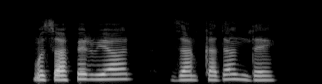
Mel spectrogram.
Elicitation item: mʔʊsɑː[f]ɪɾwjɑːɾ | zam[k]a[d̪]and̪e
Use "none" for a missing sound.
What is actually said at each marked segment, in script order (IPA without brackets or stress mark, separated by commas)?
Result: f, k, d̪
